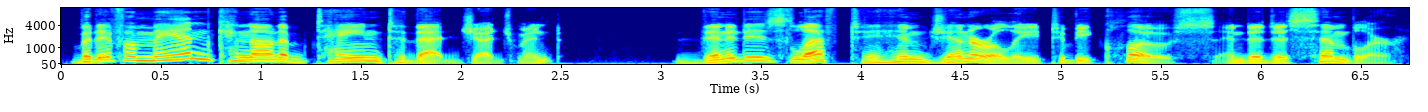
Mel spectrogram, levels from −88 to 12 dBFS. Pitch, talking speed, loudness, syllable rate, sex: 155 Hz, 195 wpm, -20 LUFS, 5.1 syllables/s, male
